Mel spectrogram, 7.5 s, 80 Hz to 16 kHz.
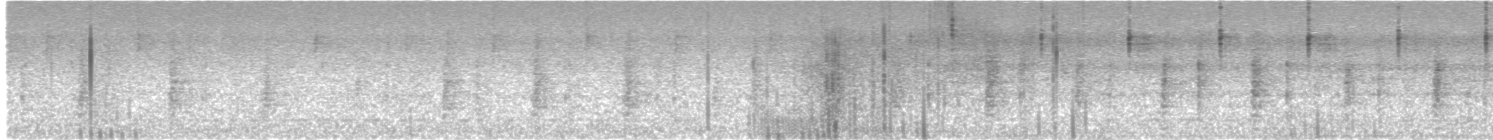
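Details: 52-inch Hampton Bay Cameron 2 Plus ceiling fan: uneven ticks and clicks about three or four a second, wobbly and noisy only in reverse, not forward; owner suspects blades set at differing pitches.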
